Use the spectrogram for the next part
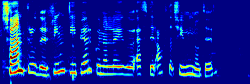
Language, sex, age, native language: Icelandic, female, 11, Icelandic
